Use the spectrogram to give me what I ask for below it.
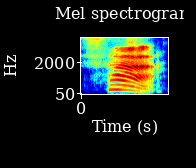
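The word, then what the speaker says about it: ث: একটু বুঝিয়ে দাও তো সাবে উচ্চারণ করতে হয় সা তুমি একটু বুঝিয়ে বলো যে কিভাবে উচ্চারণটা করছো তুমি ওই যে জিহবার আগা উপরের দুইটা দাঁতের সঙ্গে লাগিয়ে উচ্চারণ করতেছি আমি ওকে সোহেল ভাই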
